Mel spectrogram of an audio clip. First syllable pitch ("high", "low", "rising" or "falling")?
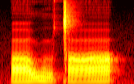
rising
